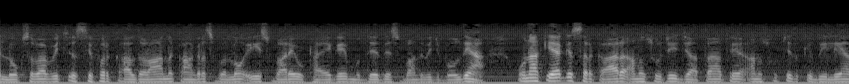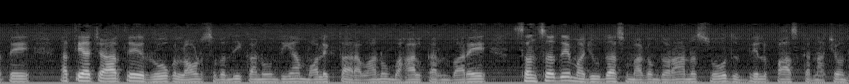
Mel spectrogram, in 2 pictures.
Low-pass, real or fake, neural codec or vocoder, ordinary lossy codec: 7.2 kHz; real; none; none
